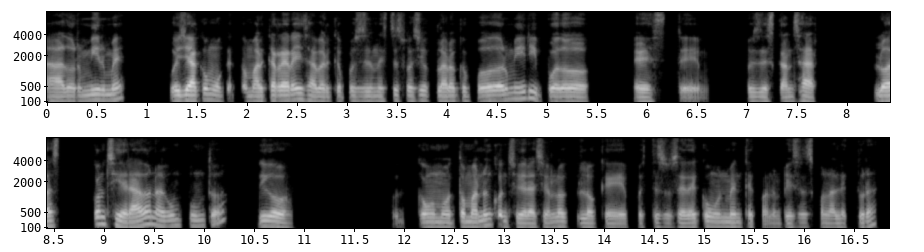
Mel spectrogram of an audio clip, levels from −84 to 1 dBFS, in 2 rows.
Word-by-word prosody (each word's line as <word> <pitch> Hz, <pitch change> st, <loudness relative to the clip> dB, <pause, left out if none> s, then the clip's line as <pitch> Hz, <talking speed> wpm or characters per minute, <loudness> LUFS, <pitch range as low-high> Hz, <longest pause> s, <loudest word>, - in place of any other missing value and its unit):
a 110 Hz, 0 st, +2 dB
a -, -, +3 dB
dormirme, 130 Hz, +5 st, +1 dB, 0.4 s
pues, 125 Hz, -, +2 dB
ya 125 Hz, -1 st, +10 dB
como 130 Hz, -3 st, +1 dB
que -, -, -7 dB
tomar 110 Hz, 0 st, 0 dB
carrera 125 Hz, +3 st, +6 dB
y 145 Hz, -, +3 dB
saber 110 Hz, -3 st, +1 dB
que, 120 Hz, -, -4 dB
pues, 115 Hz, -1 st, -6 dB
en 115 Hz, 0 st, -3 dB
este 110 Hz, +4 st, -5 dB
espacio 120 Hz, 0 st, -3 dB
claro 115 Hz, 0 st, +2 dB
que 115 Hz, -, -5 dB
puedo 115 Hz, +2 st, +3 dB
dormir 150 Hz, +7 st, +2 dB
y 165 Hz, -, -1 dB
puedo, 110 Hz, -2 st, +3 dB, 0.4 s
este, 100 Hz, -2 st, -3 dB, 0.4 s
pues, 110 Hz, 0 st, -4 dB
descansar". 110 Hz, +1 st, 0 dB, 0.6 s
¿Lo 120 Hz, -, +6 dB
has 125 Hz, +1 st, +4 dB, 0.3 s
considerado 140 Hz, -8 st, +3 dB
en 175 Hz, -, -1 dB
algún 135 Hz, +2 st, -1 dB
punto?, 140 Hz, -, -5 dB, 0.3 s
digo 120 Hz, -5 st, +2 dB, 1.3 s
como 115 Hz, -1 st, 0 dB
tomando 115 Hz, +3 st, +1 dB
en -, -, -4 dB
consideración 105 Hz, -4 st, -1 dB
lo 120 Hz, 0 st, +1 dB
lo 105 Hz, -1 st, -2 dB
que, -, -, -3 dB
pues, -, -, -9 dB
te -, -, -9 dB
sucede 105 Hz, 0 st, -2 dB
comúnmente 115 Hz, -2 st, -2 dB
cuando -, -, -9 dB
empiezas 100 Hz, +3 st, -7 dB
con -, -, -7 dB
la 100 Hz, -, -3 dB
lectura. 100 Hz, -, -5 dB
115 Hz, 170 wpm, -25 LUFS, 110-125 Hz, 1.3 s, ya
